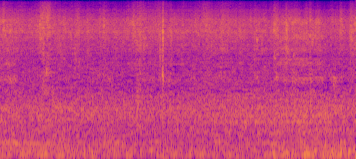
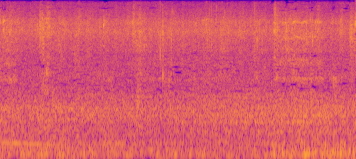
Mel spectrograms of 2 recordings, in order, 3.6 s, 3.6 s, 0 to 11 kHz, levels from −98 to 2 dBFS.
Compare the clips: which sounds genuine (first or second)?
second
